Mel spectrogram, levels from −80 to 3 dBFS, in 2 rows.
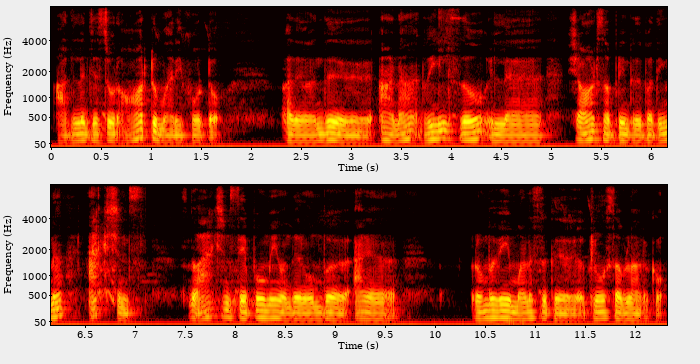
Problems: none marked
